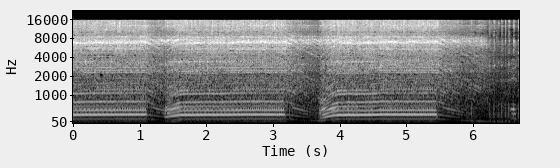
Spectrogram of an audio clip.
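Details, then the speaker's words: Stihl HS82R hedge trimmer two-stroke, warmed up, factory carb settings: blips cleanly from idle to high steady scream and back each time, revving freely and crisply; healthy throttle response. "should really tack up high you know when it's nice and warmed up"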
